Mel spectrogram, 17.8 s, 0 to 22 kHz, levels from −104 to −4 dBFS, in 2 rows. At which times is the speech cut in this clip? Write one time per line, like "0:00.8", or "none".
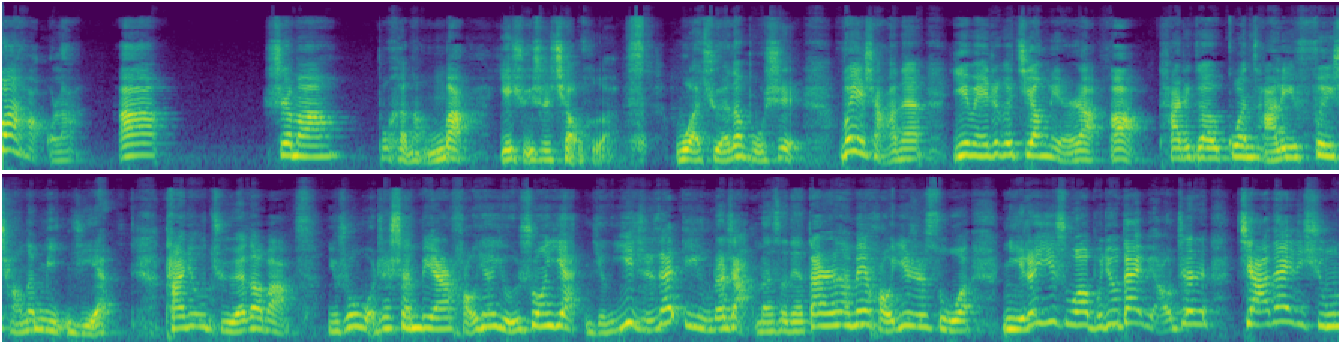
none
